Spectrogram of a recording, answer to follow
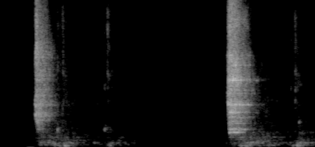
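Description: Two short hissing bursts of noise close to the microphone, about two and a half seconds apart, each dying away within about half a second.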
